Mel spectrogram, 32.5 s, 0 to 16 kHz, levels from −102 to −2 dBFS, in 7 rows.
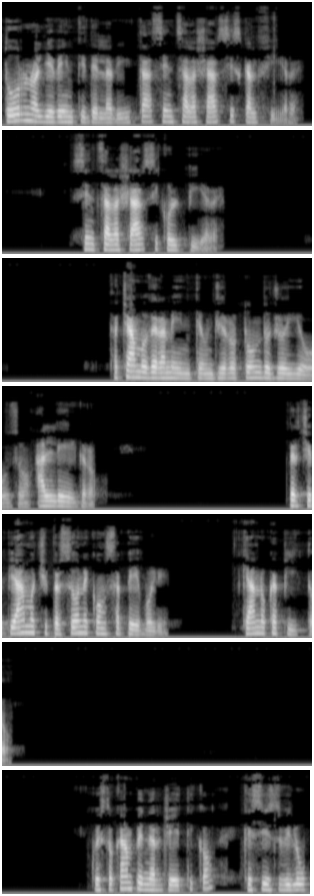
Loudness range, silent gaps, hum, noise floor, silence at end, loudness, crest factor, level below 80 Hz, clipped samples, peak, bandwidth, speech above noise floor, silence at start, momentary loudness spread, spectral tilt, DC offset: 10 LU; none; none; -87 dBFS; 0.05 s; -24 LUFS; 26 dB; -66 dBFS; under 0.1%; 0 dBFS; 13.5 kHz; 63 dB; 0.05 s; 16 LU; -6 dB/octave; 0.3%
